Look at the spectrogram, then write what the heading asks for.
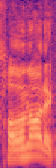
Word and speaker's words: Holonautic: They are the creators of the Virtual Physics Hand Lab app from Holonautic. Is that how you say it? Holonautic. Yes, Holonautic, yeah.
